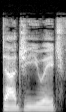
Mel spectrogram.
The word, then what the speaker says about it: Dage: Deji is pronounced Daji chapter 236 because although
